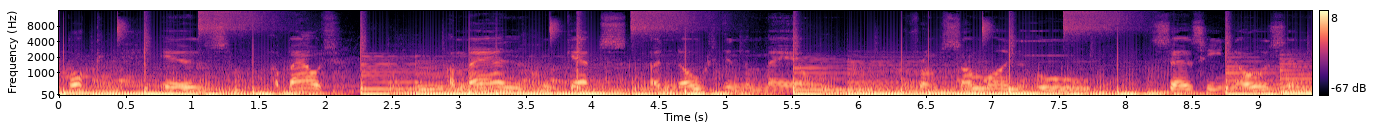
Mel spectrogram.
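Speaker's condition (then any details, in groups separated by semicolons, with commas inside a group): No condition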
